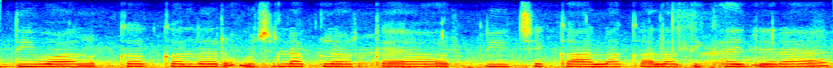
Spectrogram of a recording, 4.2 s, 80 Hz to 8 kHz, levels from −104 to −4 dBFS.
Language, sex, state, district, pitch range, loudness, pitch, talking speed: Hindi, female, Jharkhand, Garhwa, 280-295 Hz, -14 LUFS, 290 Hz, 215 wpm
